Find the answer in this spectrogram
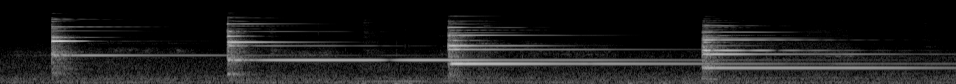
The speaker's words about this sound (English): There is another way that other people can see the bells themselves and the instrument, yes?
